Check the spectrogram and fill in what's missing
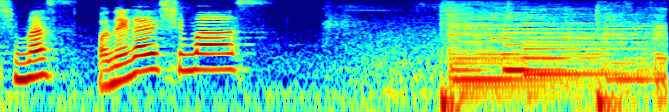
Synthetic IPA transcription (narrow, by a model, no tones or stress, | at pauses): ɕimasɨ̥o̞ne̞ɡaiɕimasɨ̥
